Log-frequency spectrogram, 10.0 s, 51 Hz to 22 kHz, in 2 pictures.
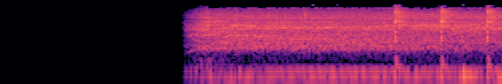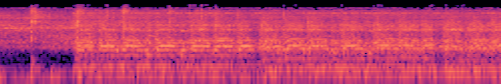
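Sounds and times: drum strokes: 0:03.9 - 0:08.2
rock band playing loudly: 0:05.8 - 0:10.0.

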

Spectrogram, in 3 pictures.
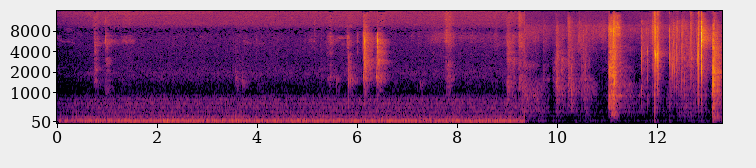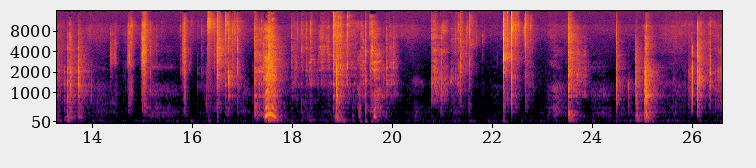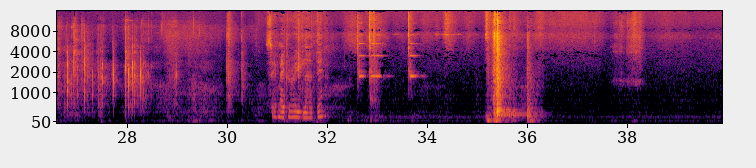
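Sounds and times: plastic packets crinkling: 0:09.9 - 0:20.2, 0:20.8 - 0:22.9, 0:25.8 - 0:29.1.

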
